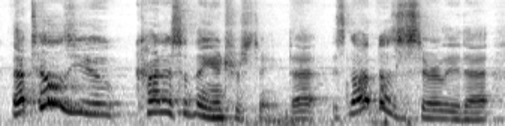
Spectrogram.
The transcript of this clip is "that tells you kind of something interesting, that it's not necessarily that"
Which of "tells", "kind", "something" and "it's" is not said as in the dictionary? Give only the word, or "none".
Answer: none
